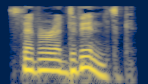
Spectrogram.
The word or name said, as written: Severodvinsk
